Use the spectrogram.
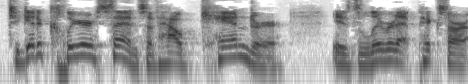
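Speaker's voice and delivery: normal talking voice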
